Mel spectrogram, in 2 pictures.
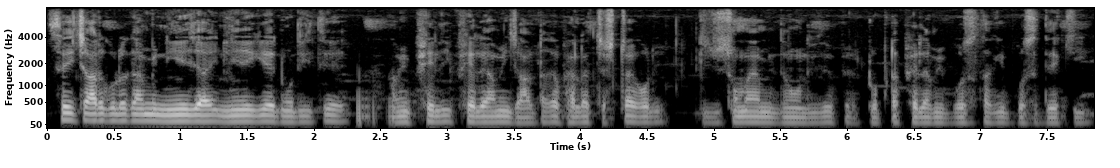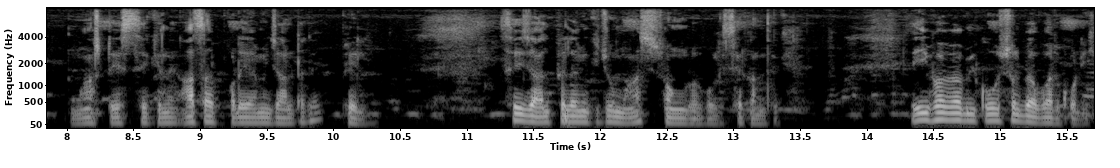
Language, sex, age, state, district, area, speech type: Bengali, male, 30-45, West Bengal, Howrah, urban, spontaneous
